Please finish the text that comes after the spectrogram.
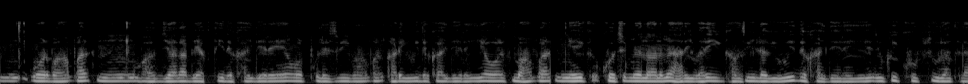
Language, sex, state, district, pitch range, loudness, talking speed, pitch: Hindi, male, Chhattisgarh, Korba, 140-155 Hz, -31 LUFS, 265 wpm, 150 Hz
